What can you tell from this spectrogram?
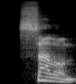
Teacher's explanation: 2 syllables, the stress is on the first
